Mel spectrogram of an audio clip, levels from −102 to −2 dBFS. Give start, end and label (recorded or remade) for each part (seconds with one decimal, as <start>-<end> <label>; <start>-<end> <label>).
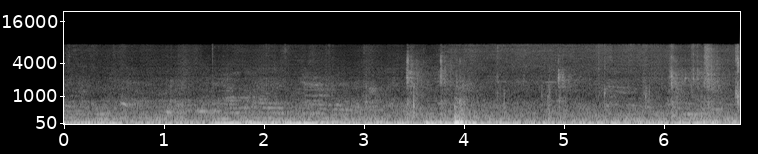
0.0-0.4 recorded; 0.4-3.6 remade; 3.6-5.2 recorded; 5.2-6.8 remade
